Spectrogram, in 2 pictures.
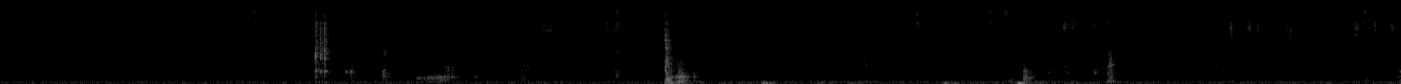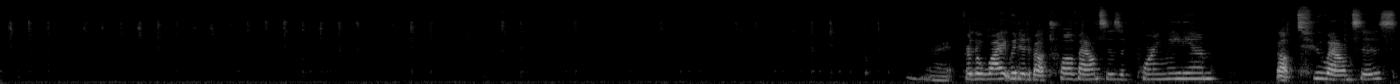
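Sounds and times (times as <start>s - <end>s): stick stirring paint in cup: 9.2s - 27.6s.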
